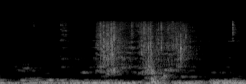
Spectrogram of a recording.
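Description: A paper wrapper crinkles and rustles.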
